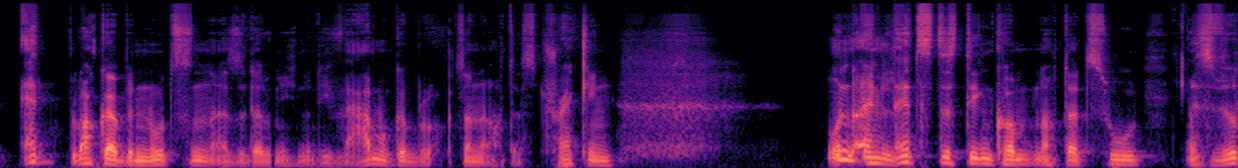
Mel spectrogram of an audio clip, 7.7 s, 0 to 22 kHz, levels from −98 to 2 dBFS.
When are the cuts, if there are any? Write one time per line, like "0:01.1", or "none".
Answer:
0:01.7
